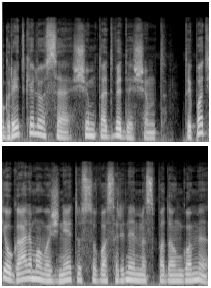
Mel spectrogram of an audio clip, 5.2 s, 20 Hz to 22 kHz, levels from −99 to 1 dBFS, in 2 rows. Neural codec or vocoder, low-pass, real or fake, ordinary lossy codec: vocoder, 48 kHz, 128 mel bands, Vocos; 14.4 kHz; fake; AAC, 96 kbps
